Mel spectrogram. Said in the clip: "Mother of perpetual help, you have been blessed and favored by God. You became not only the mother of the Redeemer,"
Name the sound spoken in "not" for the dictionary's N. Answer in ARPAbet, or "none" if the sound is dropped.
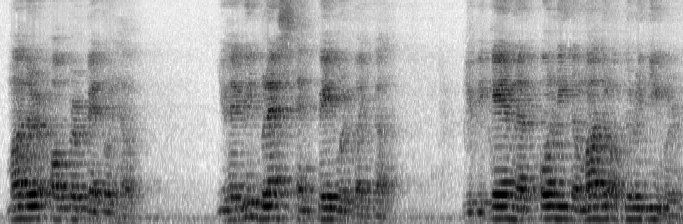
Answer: L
